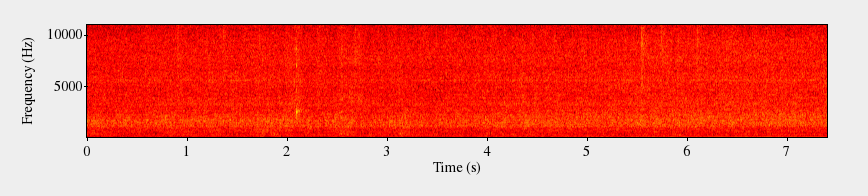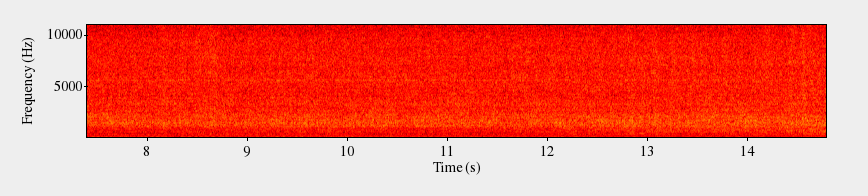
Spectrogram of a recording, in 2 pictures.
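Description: Water sloshes and swishes inside a washing machine drum.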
